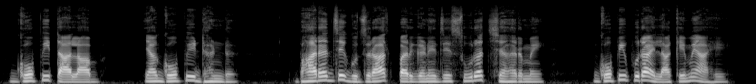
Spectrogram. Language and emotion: Sindhi, neutral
